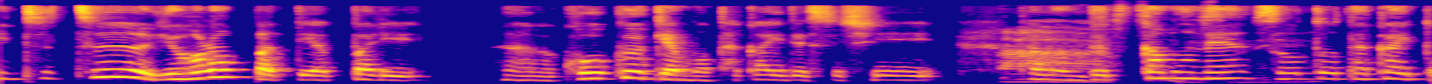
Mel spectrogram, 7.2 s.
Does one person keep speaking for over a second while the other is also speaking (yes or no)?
yes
